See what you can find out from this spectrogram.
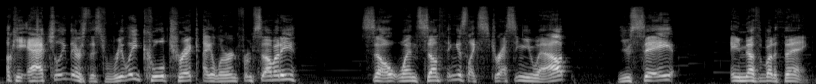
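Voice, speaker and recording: A woman voicing a laid-back but excitable young male cartoon animal, hesitant and slangy in casual improvised chat. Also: lowish voice, brisk, no echo, clean studio sound, faint music behind, natural voice. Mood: easygoing. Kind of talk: improvised in-character livestream chat.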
